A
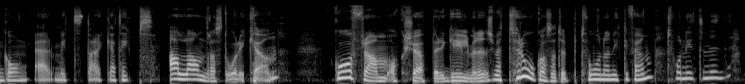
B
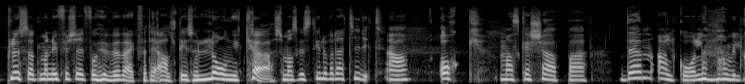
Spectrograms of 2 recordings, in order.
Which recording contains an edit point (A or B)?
A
